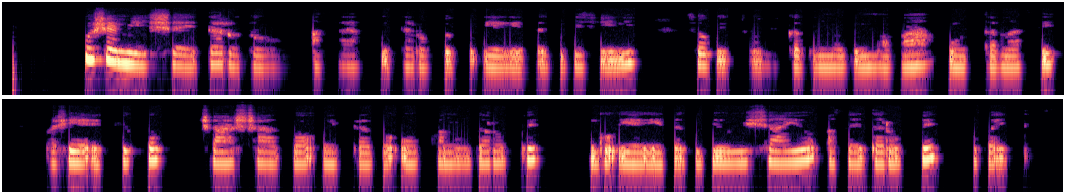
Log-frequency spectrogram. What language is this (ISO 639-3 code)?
wal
